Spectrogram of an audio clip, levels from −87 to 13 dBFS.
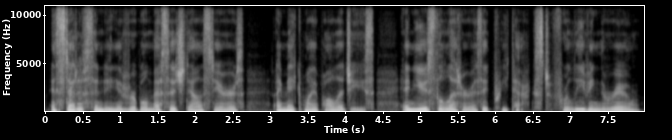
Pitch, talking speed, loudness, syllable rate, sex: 180 Hz, 165 wpm, -17 LUFS, 4.9 syllables/s, female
